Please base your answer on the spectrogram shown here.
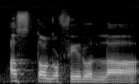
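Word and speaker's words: استغفر الله: استغفر اللہ، استغفر اللہ، غاف نہیں ہے، غین ہے، استغ نہیں ہے، استغ غین ہے، استغفر اللہ، استغفر اللہ، استغفر اللہ، یہ تلفظ درست کریں، حروف کی ادائیگی درست کریں تو اس کی برکتیں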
